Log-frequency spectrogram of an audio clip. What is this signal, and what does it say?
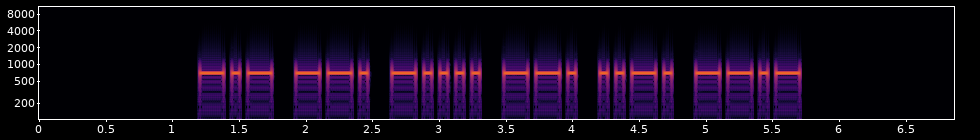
Morse code, heard as a keyed tone, about 20 wpm, 700 Hz. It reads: KG6GFQ
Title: USA Call Signs - 6 Characters - 4x Character Spacing - 20wpm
